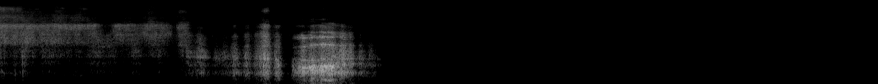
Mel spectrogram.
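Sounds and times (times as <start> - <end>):
person shivering from cold: 1.9 - 3.8.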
